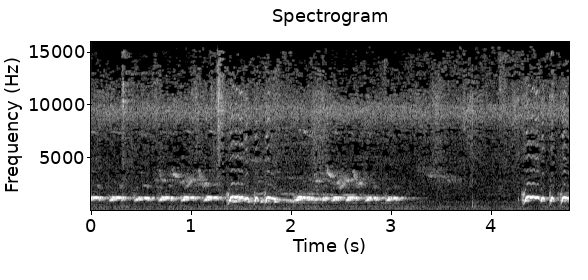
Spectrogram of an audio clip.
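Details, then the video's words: Zebra dove singing in the morning to lure other zebra doves into calling: continuous rolling trilled coos broken by hooked notes, a pause, then a new hooked phrase begins. "Perkutut lokal gacor pancingan untuk pagi hari"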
